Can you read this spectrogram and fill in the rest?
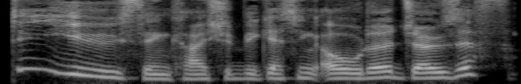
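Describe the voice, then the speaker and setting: A man's voice: on the high side, huge pitch swings, moderate pace, mellow, dry recording, studio quality. A man voicing a bleary, sardonic female college rector in an audiobook, with a weary, informal manner. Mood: wry. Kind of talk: audiobook character voice.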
